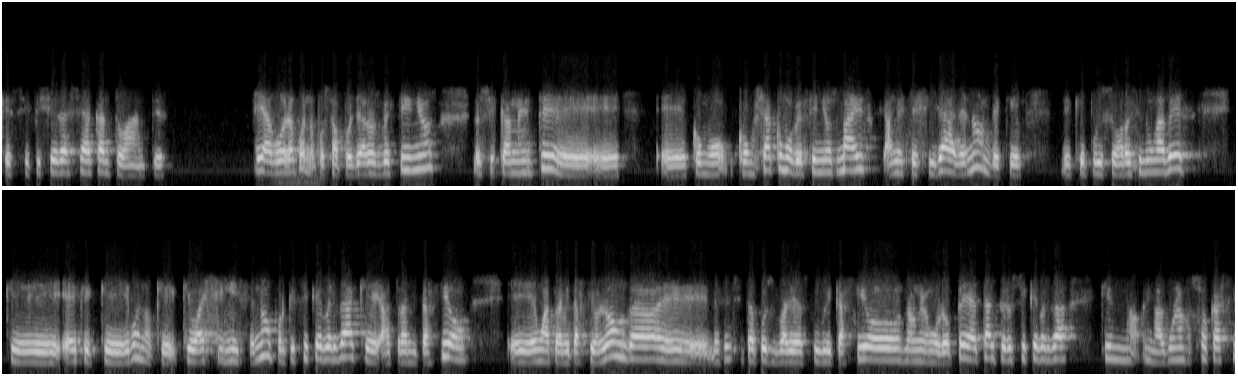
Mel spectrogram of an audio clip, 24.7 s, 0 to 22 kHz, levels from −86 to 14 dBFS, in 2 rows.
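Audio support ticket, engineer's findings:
Nothing stood out on listening; the audio sounds as expected for a call path with a high end topping out around 12 kHz.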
